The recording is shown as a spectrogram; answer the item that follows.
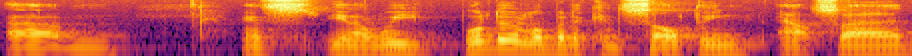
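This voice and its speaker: A man with a West Texas accent, moderate pace and ordinary pitch variation. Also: medium pitch for a man. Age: 60s. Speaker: real estate developer and business owner. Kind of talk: casual interview. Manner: halting.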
